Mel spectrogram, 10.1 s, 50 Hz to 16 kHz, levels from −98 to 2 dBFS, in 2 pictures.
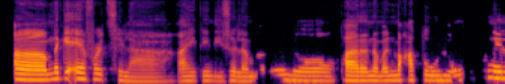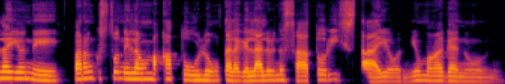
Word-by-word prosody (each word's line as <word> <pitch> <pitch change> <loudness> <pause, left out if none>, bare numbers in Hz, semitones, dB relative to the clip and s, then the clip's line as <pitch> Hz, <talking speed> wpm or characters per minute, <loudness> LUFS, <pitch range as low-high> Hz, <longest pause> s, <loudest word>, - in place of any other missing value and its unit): ah, 195 -2 +8
nag-e-effort 225 -2 +1
sila 145 -4 -9
kahit 160 +1 -5
hindi 160 -2 -9
sila 155 -1 -5
marunong 165 -1 -5
para 170 -1 +5
naman 170 0 -1
makatulong. 175 0 -2 0.2
Gusto 280 - -27
nila 250 0 +5
yun 240 -1 +1
eh, 175 -2 -1
parang 235 +3 +3
gusto 245 +2 -4
nilang 225 -1 +2
makatulong 185 -5 0
talaga 170 -3 +3
lalo 175 +1 +5
na 190 +1 -3
sa 165 -2 +2
turista 195 -1 -1
yun, 150 -2 -6
yung 175 +2 -4
mga 165 0 -1
ganun. 145 -2 -10
175 Hz, 160 wpm, -24 LUFS, 165-200 Hz, 0.2 s, ah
